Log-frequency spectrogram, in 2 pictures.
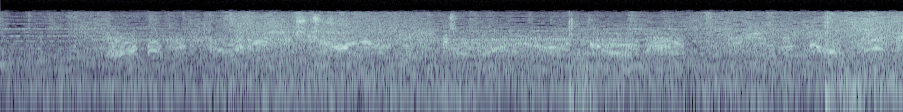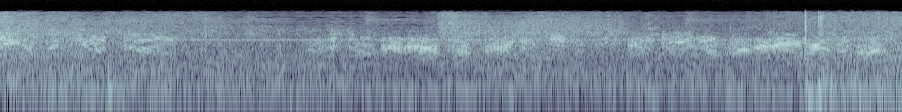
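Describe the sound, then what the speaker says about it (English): A bomber aircraft struck by a missile in an aerial combat video game, heard as a dense roaring explosion and engine rumble that runs for the whole stretch with bursts and crashes. Voices talk over it at times. "Bomber hit by a missile."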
